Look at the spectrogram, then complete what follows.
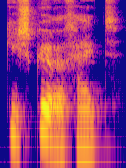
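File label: "kieskeurigheid", Dutch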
